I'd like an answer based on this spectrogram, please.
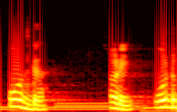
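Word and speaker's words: would: ठीक है, अब हम आगे की ओर बढ़ेंगे और अगले सेंटेंस जो है वो है ही वुड पढ़ेंगे इसे। ठीक है, एल जो यहाँ पर साइलेंट रहता है, इसे पढ़ेंगे हम गो टू द एंथिल।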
